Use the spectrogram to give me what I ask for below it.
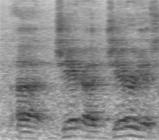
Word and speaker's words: Jairus: The Bible says in verse 41, "And behold, there came a man named Jairus," or Jairus, depending on how you want to say that. Jairus is how I pronounce it.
